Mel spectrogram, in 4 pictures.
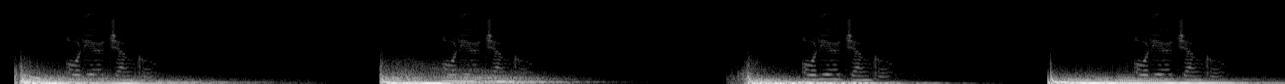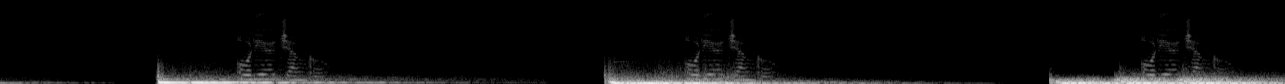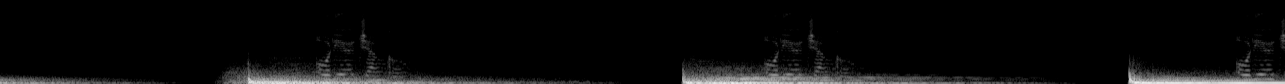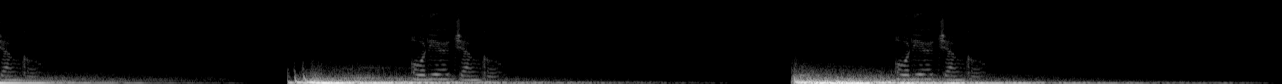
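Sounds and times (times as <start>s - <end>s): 
deep bass rumble: 0.2s - 2.3s, 3.8s - 5.6s, 7.5s - 9.4s, 10.5s - 13.0s, 14.4s - 16.7s, 18.9s - 21.5s, 23.4s - 26.6s, 28.1s - 30.6s, 32.6s - 35.6s, 37.0s - 39.8s, 41.4s - 44.3s, 46.5s - 49.8s.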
